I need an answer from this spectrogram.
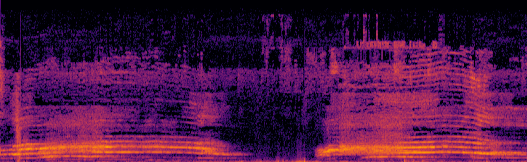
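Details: Domestic cats in a fight, yowling in long, drawn-out wavering wails that slowly fall in pitch, a brief pause, then a second rising, quavering howl, with low rumbling background noise.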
